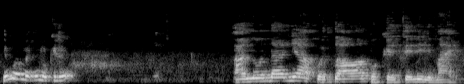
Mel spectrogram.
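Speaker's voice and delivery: ordinary delivery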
